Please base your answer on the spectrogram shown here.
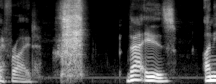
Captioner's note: slurping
